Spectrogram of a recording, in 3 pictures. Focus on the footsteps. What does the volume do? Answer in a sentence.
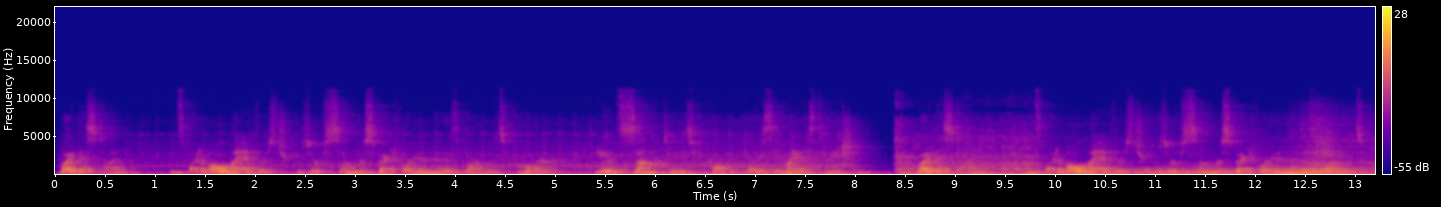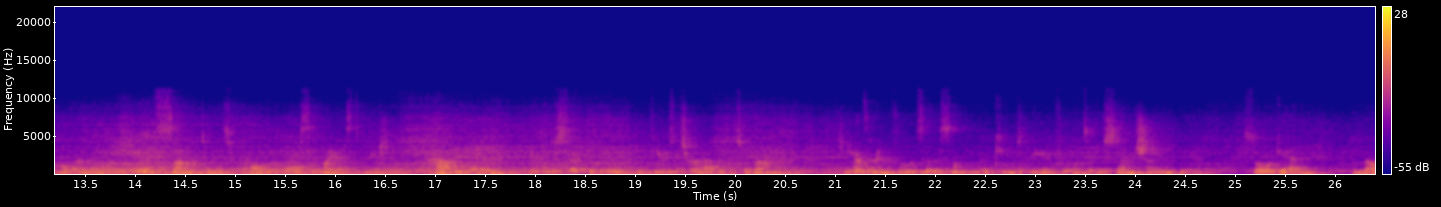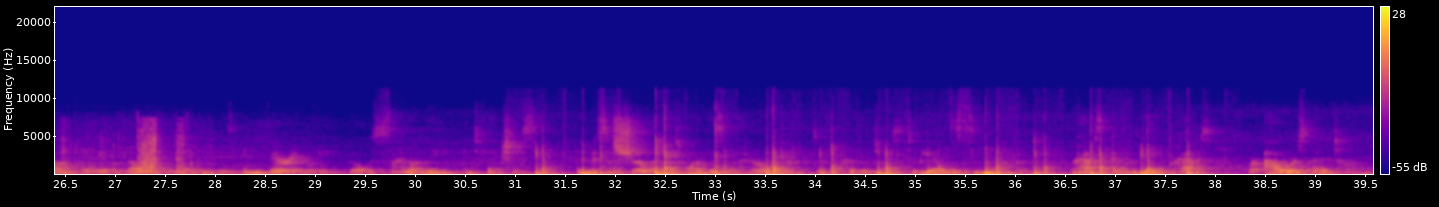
The loudness of the footsteps stays about the same.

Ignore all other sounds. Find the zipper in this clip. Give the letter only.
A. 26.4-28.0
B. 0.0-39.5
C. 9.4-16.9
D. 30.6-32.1
A.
